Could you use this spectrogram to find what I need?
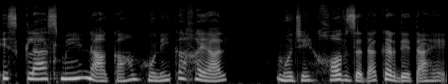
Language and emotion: Urdu, fearful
